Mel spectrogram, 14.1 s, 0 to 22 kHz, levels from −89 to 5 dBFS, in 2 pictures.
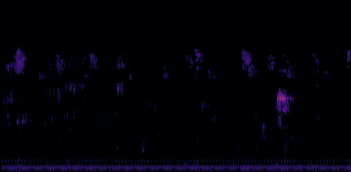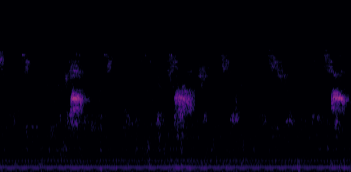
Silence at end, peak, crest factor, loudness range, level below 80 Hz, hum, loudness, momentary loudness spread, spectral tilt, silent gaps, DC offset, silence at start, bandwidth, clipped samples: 0 s; -38 dBFS; 26 dB; 11 LU; -86 dBFS; none; -56 LUFS; 19 LU; -1 dB/octave; none; under 0.1%; 0.05 s; 10.5 kHz; under 0.1%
